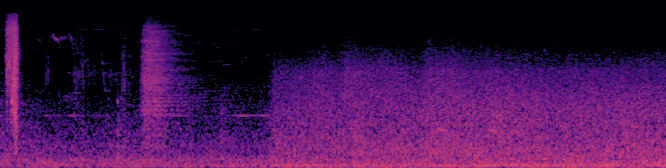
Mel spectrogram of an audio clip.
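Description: A brief sharp click and a short breathy puff, then, from about three seconds in, a steady seaside wash of wind and distant surf with a low rumble.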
